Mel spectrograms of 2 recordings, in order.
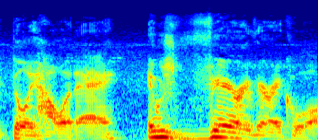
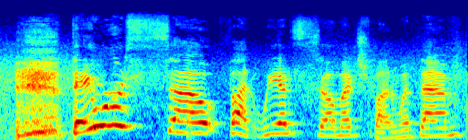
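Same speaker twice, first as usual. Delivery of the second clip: gushing; 11 semitones higher, 3 dB louder, slower than usual. Real, not acted. Gushing about fun couple.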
